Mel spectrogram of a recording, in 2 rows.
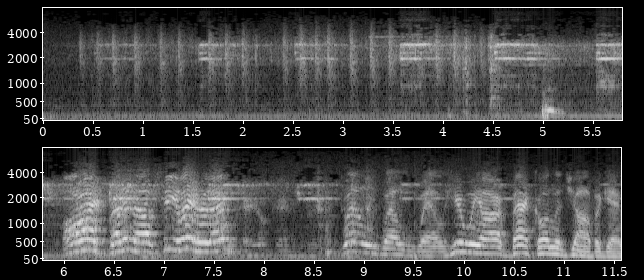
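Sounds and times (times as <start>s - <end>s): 
typewriter typing in the superintendent's office: 0.3s - 5.0s
speech: 5.0s - 5.3s, 6.0s - 7.9s, 8.8s - 11.5s.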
